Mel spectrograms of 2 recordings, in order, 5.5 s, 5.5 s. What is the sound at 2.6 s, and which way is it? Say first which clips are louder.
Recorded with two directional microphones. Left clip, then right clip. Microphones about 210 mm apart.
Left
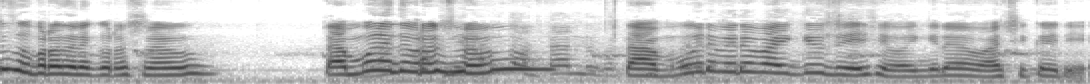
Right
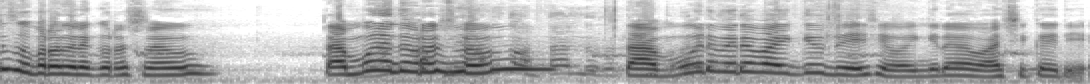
Speech: right 5 dB; 50° right (ahead or behind).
